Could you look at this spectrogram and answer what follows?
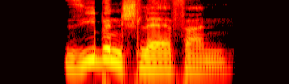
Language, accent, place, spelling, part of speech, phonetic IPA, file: German, Germany, Berlin, Siebenschläfern, noun, [ˈziːbn̩ˌʃlɛːfɐn], De-Siebenschläfern.ogg
- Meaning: dative plural of Siebenschläfer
